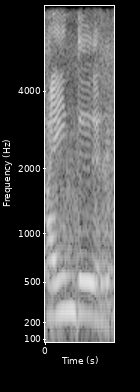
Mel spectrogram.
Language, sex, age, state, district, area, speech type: Tamil, female, 30-45, Tamil Nadu, Pudukkottai, rural, read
